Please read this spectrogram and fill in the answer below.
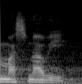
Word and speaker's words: Masnavi: Di sana fi itu dibaca w, ya. Masnavi tulisannya, bacanya Masnavi.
